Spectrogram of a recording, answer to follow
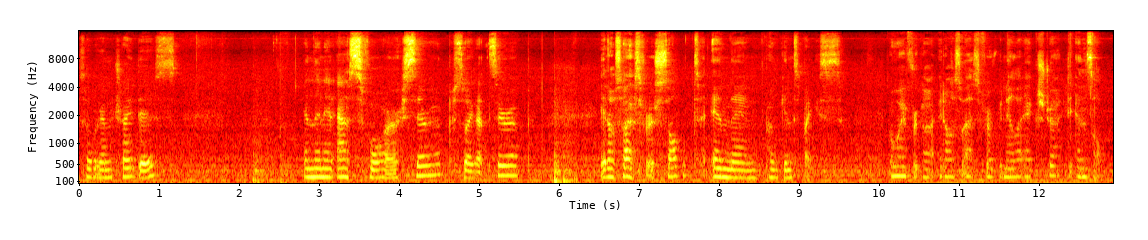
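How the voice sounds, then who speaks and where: Amid noticeable background noise and audible room echo, a woman speaks at a moderate pace with long, frequent pauses. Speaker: lifestyle vlogger. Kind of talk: casual vlog tutorial. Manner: hesitant, many fillers.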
